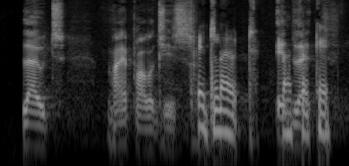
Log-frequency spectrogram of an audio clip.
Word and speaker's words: Idlout: And just very quickly, the way to pronounce my last name is Idlout with an L. Idlout.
